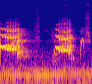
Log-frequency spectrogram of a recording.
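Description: Two mother ducks penned on a farm give two short bursts of rapid, honking quacks close by, with a brief fainter call trailing after.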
